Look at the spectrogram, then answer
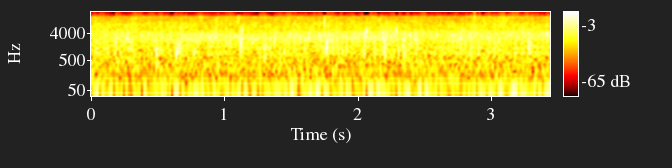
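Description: Beans and meat fry in a pan for a Khmer meat spread, giving a steady dense sizzle and fine crackling that holds at an even level without any talk.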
